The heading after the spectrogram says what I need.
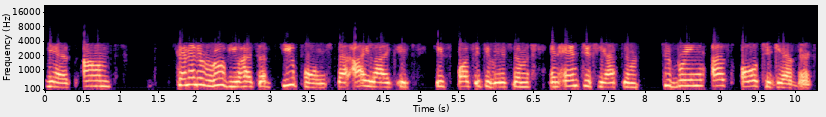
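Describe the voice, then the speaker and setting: A woman's voice: fairly high pitch, unhurried, no echo. Earnest Salvadoran woman caller on a phone line. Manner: hesitant, many ums, earnest. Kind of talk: phoning in to a radio show.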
